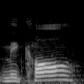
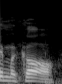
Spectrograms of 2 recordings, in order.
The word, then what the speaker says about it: Michal: David and Jonathan and Michal by the way that's what I pronounce it and I see Mike out there I'm gonna play if you know watch the way we pronounce it but I'll say McCall that they're all living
